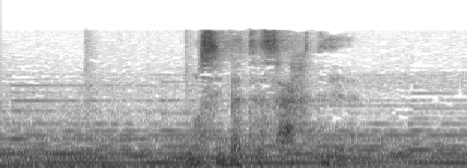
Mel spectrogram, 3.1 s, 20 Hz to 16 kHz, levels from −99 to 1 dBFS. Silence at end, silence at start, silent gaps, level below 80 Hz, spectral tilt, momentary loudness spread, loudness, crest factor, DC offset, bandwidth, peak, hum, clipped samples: 0 s; 0 s; none; -36 dBFS; -4.5 dB/octave; 10 LU; -26 LUFS; 18 dB; under 0.1%; 8.6 kHz; -8 dBFS; none; under 0.1%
